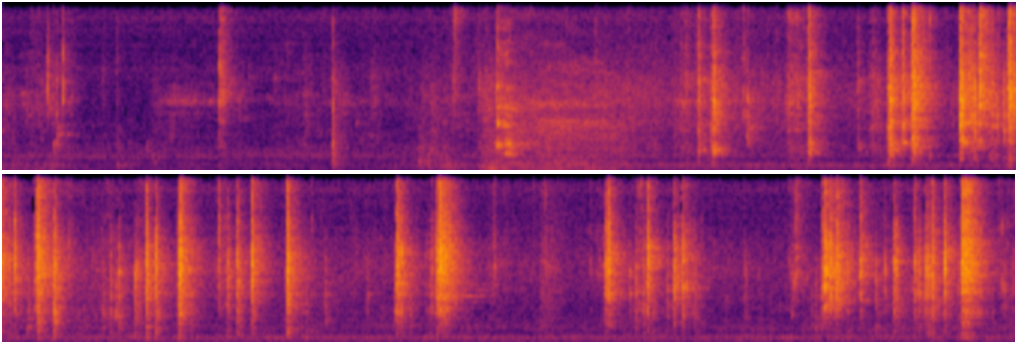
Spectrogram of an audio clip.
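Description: Spoons clicking and clinking against dishes while eating at a table, a quick irregular patter of sharp clicks that grows busy about three seconds in, over a faint steady hum.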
